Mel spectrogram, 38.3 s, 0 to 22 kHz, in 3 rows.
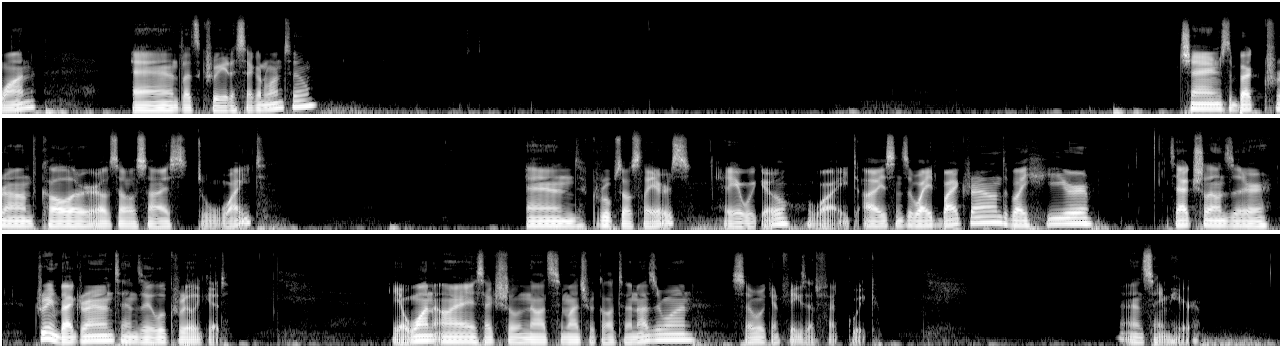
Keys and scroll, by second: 0.2 super+c, 0.4 super+v.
